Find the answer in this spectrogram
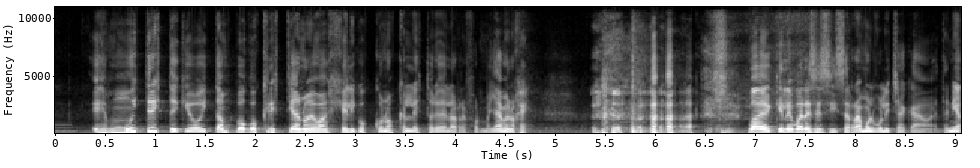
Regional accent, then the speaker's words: Chile; A mí me da una rabia en mi país, Chile, loco.

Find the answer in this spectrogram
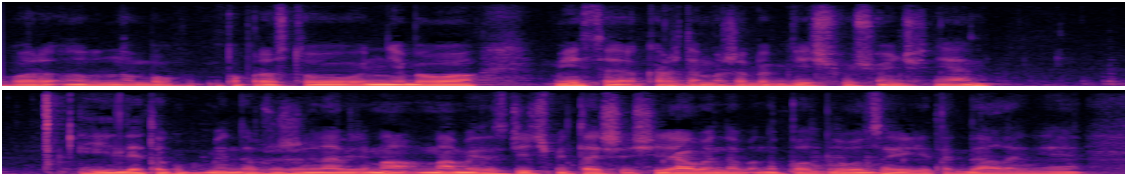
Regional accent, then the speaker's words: Kryvyi Rih, Dnipropetrovsk Oblast, Ukraine; born there; Polish is a second language; Urodziłem się w mieście, jakie się nazywa Krzywy Róg. To jest centrum Ukrainy.

